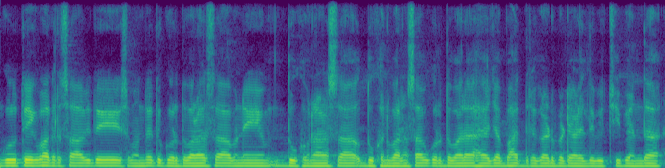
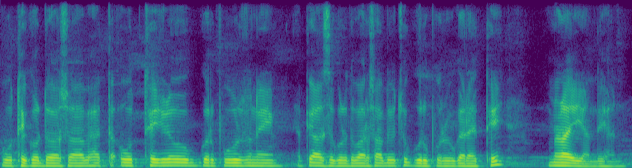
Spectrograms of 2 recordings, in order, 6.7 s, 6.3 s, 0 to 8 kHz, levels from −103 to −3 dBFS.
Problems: background sounds at intervals, background conversations at intervals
